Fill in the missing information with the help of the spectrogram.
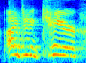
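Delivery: usual speaking voice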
